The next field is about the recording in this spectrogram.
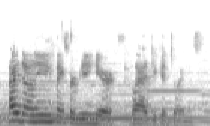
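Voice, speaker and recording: A man's voice: a little high, big pitch swings, moderate pace, dull audio, music in the background. A man hosting an interview show, introducing the guest in an upbeat, promotional way. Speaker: podcast host.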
